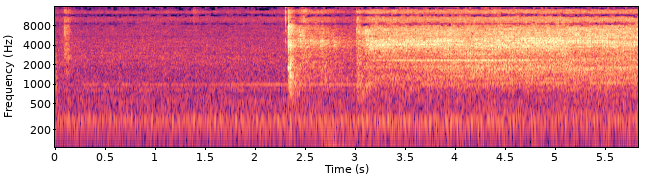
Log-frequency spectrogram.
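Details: New 2009 Tru-Turn CW61190L 75" x 21' engine lathe, 30 kW 440 V main motor, spindle 3.15–315 RPM, very nice condition: motor spins up from a click to a steady even hum, no knocks or grinding; normal running.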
